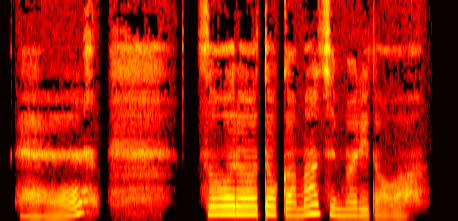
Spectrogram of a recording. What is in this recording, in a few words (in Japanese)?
mob 女子 台詞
